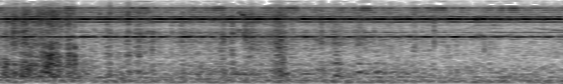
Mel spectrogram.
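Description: Steady, high-pitched buzzing drone of insects in the forest canopy, holding two constant tones, with a few brief rustles near the start and about two seconds in.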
